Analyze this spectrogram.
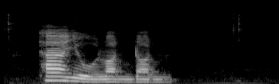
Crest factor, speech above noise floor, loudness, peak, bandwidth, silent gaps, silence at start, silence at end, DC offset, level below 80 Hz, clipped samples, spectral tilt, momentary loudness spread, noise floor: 18 dB; 41 dB; -21 LUFS; -4 dBFS; 11 kHz; none; 0.4 s; 1.05 s; under 0.1%; -56 dBFS; under 0.1%; -7 dB/octave; 14 LU; -61 dBFS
